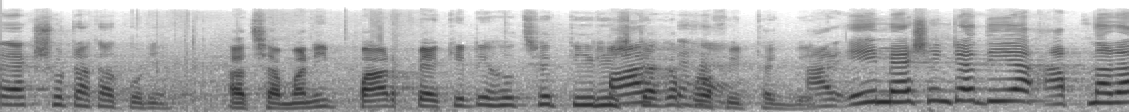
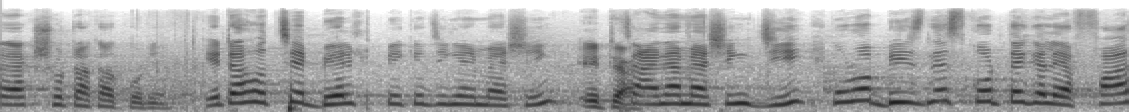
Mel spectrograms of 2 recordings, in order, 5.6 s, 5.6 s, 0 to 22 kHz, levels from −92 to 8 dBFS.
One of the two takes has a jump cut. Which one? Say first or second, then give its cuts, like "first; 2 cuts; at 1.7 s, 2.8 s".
second; 2 cuts; at 1.0 s, 4.1 s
